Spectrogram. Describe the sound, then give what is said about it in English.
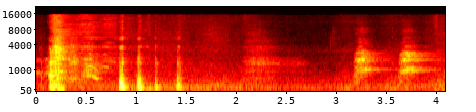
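A dog barks and yips several times in quick succession, then lets out a couple of higher, whiny vocalizations after a brief pause. “Hey, we have a dog. That's a perfect intro, dog.”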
